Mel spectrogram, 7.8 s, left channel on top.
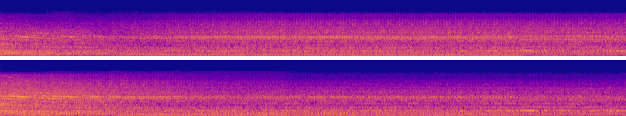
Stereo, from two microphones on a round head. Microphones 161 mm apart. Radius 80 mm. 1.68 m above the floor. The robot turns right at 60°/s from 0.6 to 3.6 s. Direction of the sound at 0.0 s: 95° right.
